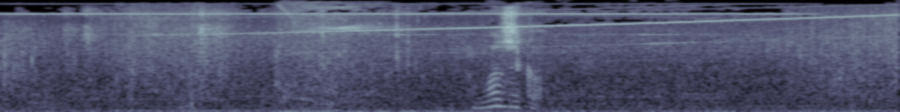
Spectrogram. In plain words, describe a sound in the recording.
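A device charges up with a rising electric whine.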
